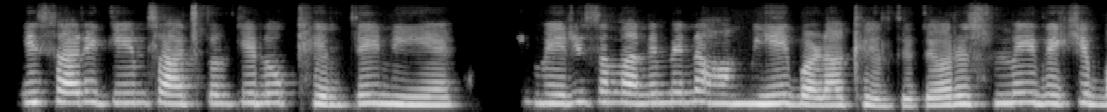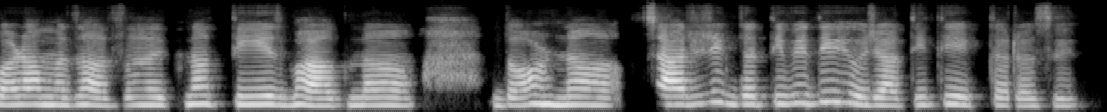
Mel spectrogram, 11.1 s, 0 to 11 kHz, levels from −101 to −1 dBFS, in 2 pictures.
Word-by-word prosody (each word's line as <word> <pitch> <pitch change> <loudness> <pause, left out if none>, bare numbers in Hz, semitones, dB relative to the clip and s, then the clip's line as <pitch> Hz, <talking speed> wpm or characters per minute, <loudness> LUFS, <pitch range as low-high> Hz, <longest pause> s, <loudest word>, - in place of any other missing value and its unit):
ये 305 - +2
सारे 300 0 +1
गेम्स 285 +1 -8
आजकल 260 0 -1
के 285 +1 -6
लोग 285 +1 -5
खेलते 245 0 -3
ही 270 - -1
नहीं 245 -3 +2
हैं। 230 0 -1 0.4
मेरे 270 +2 -2
ज़माने 285 -2 -2
में 295 +1 -4
ना 315 +1 -4
हम 265 -1 0
ये 260 +1 +5
बड़ा 230 -2 +1
खेलते 200 -3 -3
थे, - - 0
और 230 +3 +1
इसमें 275 +3 -2
देखिए 265 +1 -2
बड़ा 235 0 +4
मज़ा 230 0 +2
आता 220 +1 -2
था, - - +2
इतना 245 +3 +1
तेज़ 240 -1 +3
भागना, 220 0 +3 0.4
दौड़ना, 230 +1 +3 0.3
शारीरिक 245 +3 +5
गतिविधि 260 +5 -1
हो 250 -3 +1
जाती 220 +1 -1
थी 245 - +2
एक 230 0 -6
तरह 205 -2 -4
से। 200 0 -8
245 Hz, 205 wpm, -22 LUFS, 225-275 Hz, 0.4 s, ये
